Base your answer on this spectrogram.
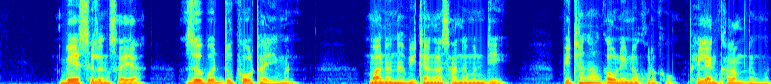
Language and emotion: Bodo, sad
